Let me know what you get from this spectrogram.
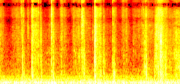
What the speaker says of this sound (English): The cards just went flying.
